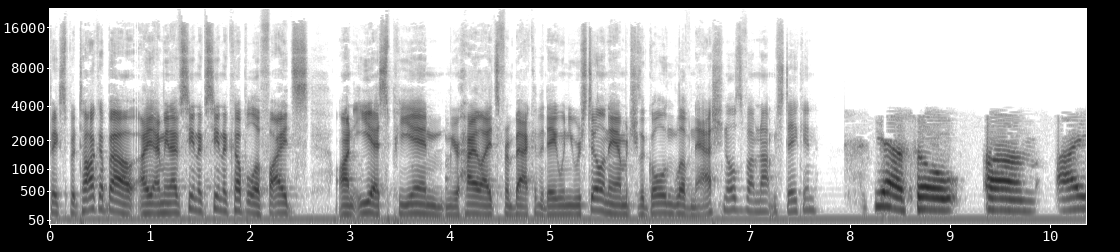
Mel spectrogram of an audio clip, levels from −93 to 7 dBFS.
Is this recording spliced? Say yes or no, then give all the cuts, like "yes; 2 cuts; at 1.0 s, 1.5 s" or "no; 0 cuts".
yes; 3 cuts; at 1.5 s, 4.0 s, 5.9 s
